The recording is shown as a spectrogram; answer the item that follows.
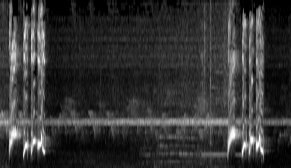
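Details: Red-whiskered bulbul training song, long twisted double-voice style, used to coach other birds: a short whistled phrase of four quick notes, a pause of about three and a half seconds, then the same phrase again, over a steady high hum.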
